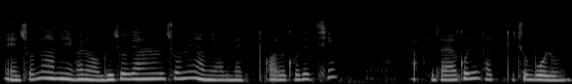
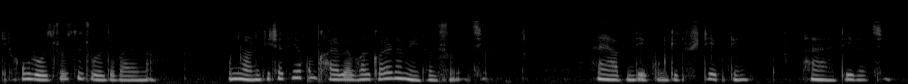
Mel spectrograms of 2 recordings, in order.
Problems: constant background noise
